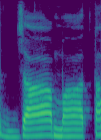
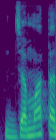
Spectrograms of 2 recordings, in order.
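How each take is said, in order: First: Slow जामाता with long first aa; correct pronunciation. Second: जमाता with short first a; wrong pronunciation. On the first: Teacher correcting the word, जामाता slowly with long aa. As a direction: stretch जामाता as "jaa-maa-taa". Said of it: "आ की मात्रा". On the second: Teacher showing the error, जमाता with short a. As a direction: say जमाता as "ja-maa-taa". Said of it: "नहीं होता". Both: Shown as a demonstration.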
